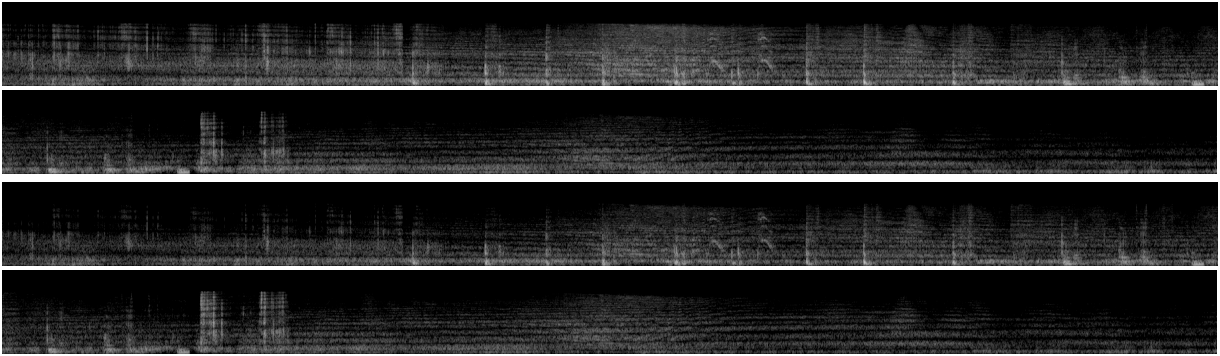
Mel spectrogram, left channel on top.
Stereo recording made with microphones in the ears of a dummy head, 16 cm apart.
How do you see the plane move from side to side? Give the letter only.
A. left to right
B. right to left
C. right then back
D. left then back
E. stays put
A.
